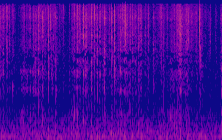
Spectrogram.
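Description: A palm-sized dry yellow soap bar held in the hand is repeatedly shaved and scraped with a small metal blade, and the shavings fall onto a pile of soap flakes. The sound is a dense, quiet run of bright, crisp crinkling scrapes with short dry crunches and little ring.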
